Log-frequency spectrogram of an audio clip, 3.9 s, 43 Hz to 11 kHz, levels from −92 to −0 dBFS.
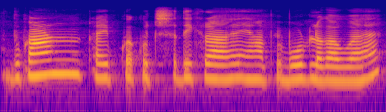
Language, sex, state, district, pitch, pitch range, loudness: Hindi, female, Haryana, Rohtak, 235 Hz, 220-250 Hz, -18 LUFS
